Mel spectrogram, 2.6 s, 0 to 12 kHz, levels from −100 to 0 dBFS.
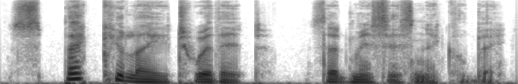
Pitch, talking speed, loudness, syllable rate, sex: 105 Hz, 140 wpm, -20 LUFS, 5.0 syllables/s, male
